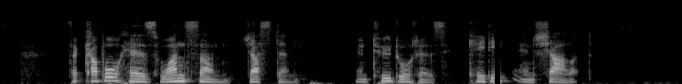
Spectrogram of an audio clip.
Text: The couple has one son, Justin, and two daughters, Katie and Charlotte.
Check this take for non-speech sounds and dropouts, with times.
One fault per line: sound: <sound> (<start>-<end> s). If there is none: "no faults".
sound: dropout (4.9-5.0 s)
